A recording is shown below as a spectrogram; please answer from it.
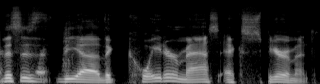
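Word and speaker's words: Quatermass: This is the uh the equator mass experiment. Not quarter mass, equator mass. But it's spelled like quarter without the r.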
